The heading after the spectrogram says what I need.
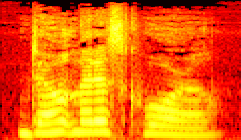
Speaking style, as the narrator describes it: the White Queen said in an anxious tone

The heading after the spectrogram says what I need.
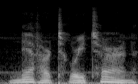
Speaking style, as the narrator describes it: muttered D'Arnot

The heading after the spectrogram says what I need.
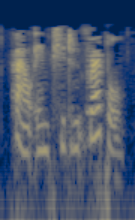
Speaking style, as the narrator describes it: exclaimed the judge

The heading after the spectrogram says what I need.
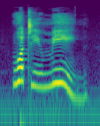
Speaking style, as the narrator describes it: she cried suddenly after a pause of some moments

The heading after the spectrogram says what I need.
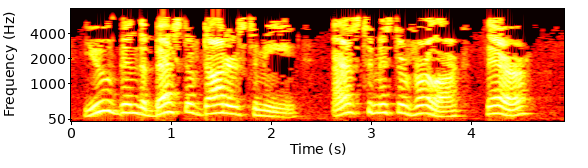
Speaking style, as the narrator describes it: screamed the old woman, earnestly above the noise

